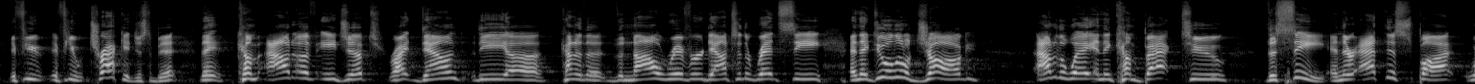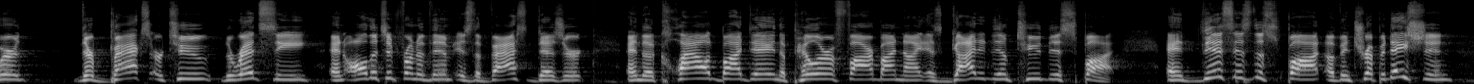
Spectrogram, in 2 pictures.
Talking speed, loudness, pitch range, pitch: 195 wpm, -22 LUFS, 200-255 Hz, 230 Hz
